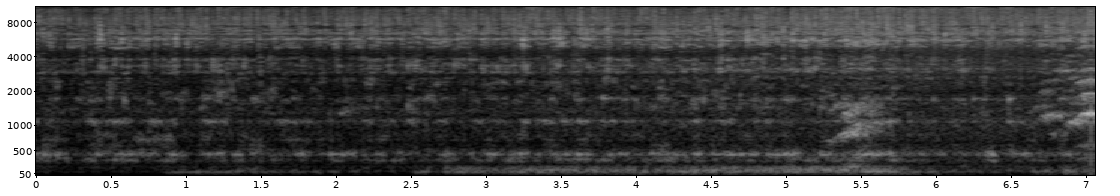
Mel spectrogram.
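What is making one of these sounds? Liquid bubbles and simmers in a pot.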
